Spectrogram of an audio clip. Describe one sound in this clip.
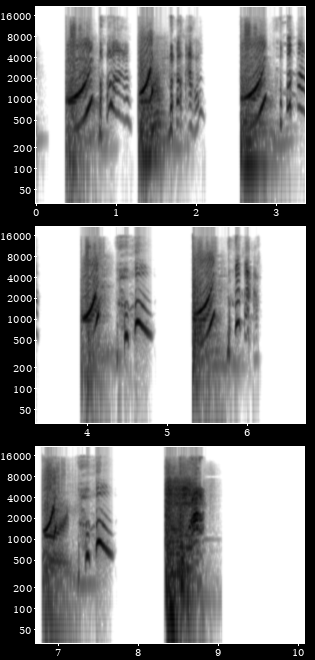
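A trampoline springs with bouncy boings again and again.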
